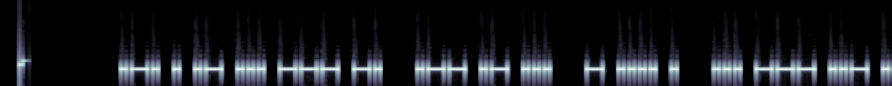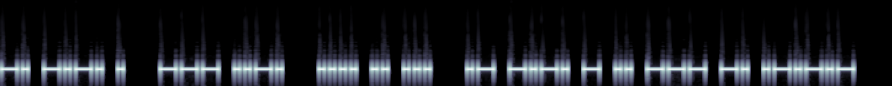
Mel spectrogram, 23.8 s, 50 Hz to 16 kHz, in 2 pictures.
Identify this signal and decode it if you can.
Morse code, heard as a keyed tone, about 17 wpm, 700 Hz. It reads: REASON WAS THE SOURCE OF HIS ACTION.
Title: Sentences from Top 1000 Words - Review Part 5 - 17wpm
